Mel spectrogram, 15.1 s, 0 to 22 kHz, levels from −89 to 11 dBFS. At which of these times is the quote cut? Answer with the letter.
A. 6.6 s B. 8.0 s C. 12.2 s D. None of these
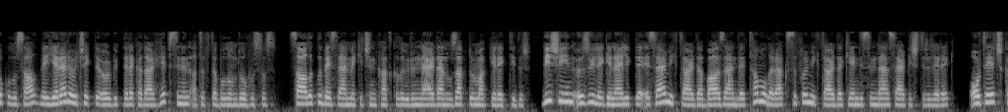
B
